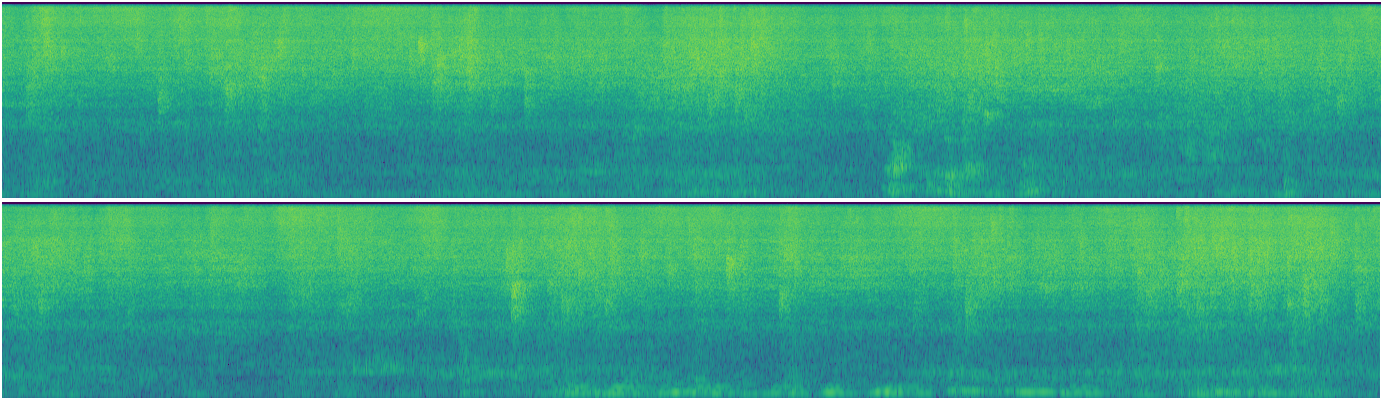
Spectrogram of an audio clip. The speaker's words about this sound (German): Das Duschen ist schön. Ich habe es beschlossen, wir werden noch ein bisschen wärmer machen. Ja, ich werde noch ein bisschen schön warm duschen und nachher wird es schön kalt.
